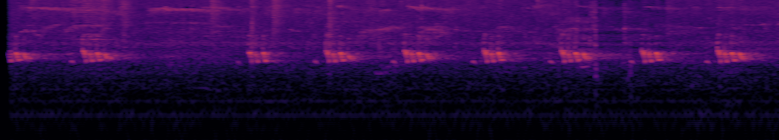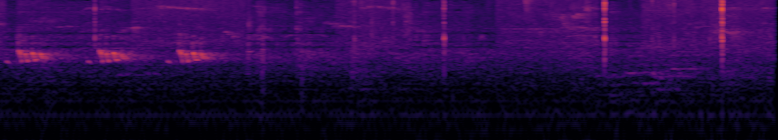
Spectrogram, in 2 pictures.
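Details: A barking deer in Trambani Forest, Sundernagar, gives a run of short, sharp, mid-pitched barks in quick succession.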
